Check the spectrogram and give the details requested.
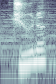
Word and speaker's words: Juna: toa and juna because that's her name right tuna so i pronounce it juna with a g so you know case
